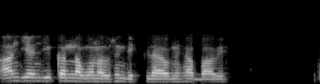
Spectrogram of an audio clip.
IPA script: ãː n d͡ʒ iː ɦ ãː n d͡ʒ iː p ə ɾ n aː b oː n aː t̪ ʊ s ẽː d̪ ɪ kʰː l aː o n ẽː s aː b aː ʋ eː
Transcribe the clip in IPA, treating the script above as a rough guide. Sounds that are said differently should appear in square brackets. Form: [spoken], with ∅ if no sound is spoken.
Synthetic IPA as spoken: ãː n d͡ʒ iː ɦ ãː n d͡ʒ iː [k] ə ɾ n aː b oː n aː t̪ ʊ s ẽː d̪ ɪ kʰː l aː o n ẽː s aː b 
